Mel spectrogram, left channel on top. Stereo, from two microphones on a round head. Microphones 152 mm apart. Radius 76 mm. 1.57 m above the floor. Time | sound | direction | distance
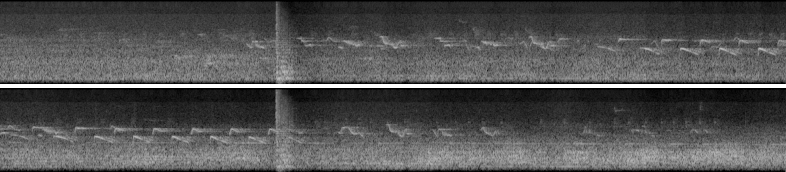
2.8 | a gunshot | 35° right (ahead or behind) | ?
